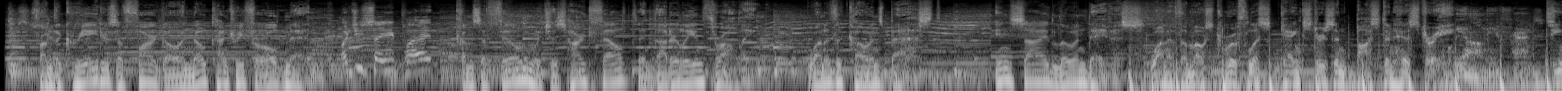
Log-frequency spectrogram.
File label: Trailers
